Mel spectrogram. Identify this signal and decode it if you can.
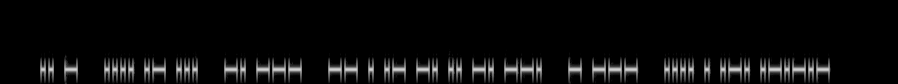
Morse code, heard as a keyed tone, about 30 wpm, 700 Hz. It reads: IT HAS NO MEANING TO HER.
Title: Sentences from Top 1000 Words - Review Part 6 - 30wpm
